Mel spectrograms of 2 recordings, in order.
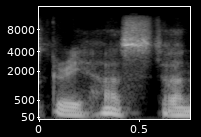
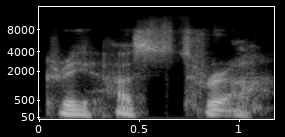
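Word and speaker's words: grihastha: being a grihasta, and the word is grihasta, not grihastra. La primera pregunta con respecto a ser grihastra y no se dice grihastra, sino grihasta. Sta means position, standing, and griha means house.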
